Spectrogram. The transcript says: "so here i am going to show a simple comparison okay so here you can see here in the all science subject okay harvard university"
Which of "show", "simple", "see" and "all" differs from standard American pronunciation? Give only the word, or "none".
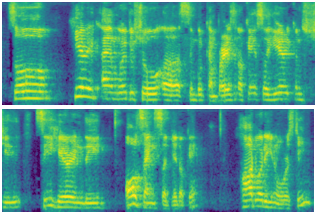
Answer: none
